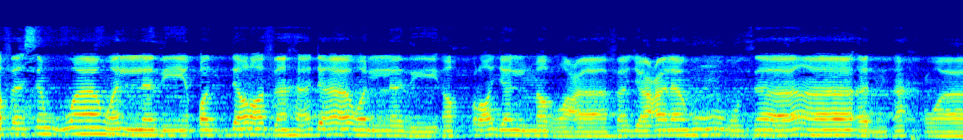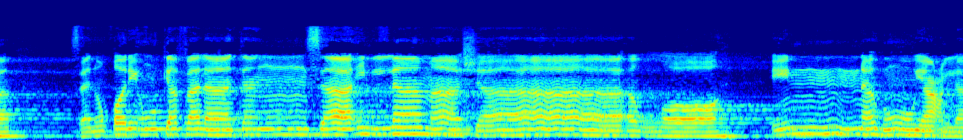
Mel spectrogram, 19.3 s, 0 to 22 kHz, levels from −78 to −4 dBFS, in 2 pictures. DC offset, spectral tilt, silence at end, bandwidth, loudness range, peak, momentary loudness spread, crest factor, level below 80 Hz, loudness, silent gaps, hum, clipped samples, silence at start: under 0.1%; -5.5 dB/octave; 0 s; 10.5 kHz; 3 LU; -8 dBFS; 8 LU; 18 dB; -62 dBFS; -27 LUFS; none; none; under 0.1%; 0 s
